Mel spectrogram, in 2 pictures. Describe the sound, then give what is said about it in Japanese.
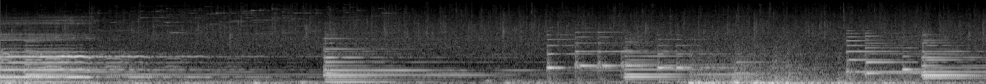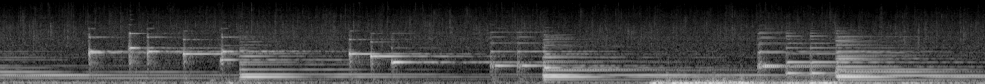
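Steady rain patters throughout beneath sustained musical notes, with deep rumbling swells rising twice in the low end like distant thunder. No one speaks. “黙って空を見つめて、雨音が空白を埋める。”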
